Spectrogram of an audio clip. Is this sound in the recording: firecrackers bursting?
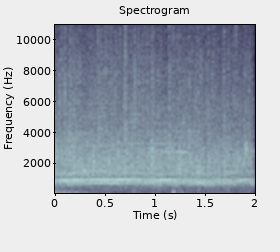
no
